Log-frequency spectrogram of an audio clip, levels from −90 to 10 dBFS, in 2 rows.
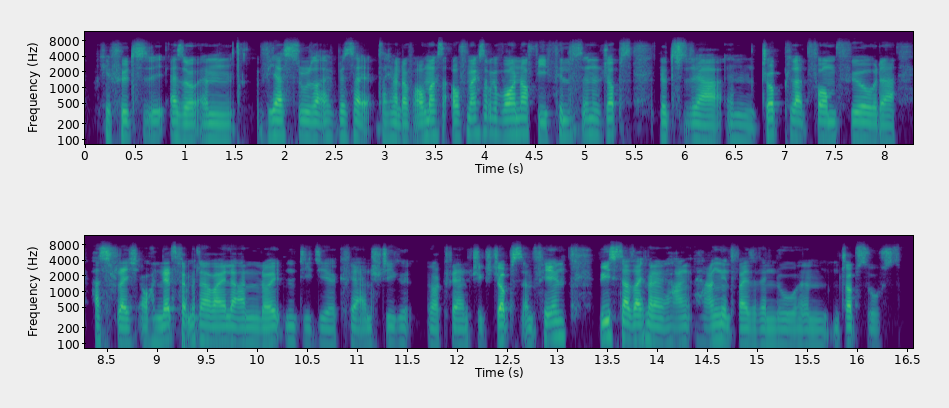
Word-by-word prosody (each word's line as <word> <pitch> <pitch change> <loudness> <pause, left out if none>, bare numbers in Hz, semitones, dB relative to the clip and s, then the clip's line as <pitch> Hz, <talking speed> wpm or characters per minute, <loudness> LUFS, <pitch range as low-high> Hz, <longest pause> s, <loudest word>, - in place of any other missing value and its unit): Wie - - -8
fühlst 115 -2 +1
du - - -5
di 115 - -5
also, 105 -2 +1
ähm, 100 0 -3 0.3
wie 115 +2 -3
hast 115 -1 +4
du 115 0 -3
da 110 0 +2
bist 115 +1 -3
du - - +3
ja, - - -1
sage - - -8
ich 105 - -9
mal, 105 - 0
drauf 100 0 -1
aufmerk 115 +2 +2
aufmerksam 125 +4 0
geworden 125 +1 +3
auf? 130 - +1
Wie 110 -1 +1
findest 115 +2 -6
du - - -6
deine 125 -1 -4
Jobs? 125 +3 -1 0.3
Nutzt - - +2
du - - -12
da 95 -1 +3
'n 100 -3 -12
Jobplattform 115 -2 +1
für 110 0 -2
oder 100 -3 -1 0.2
hast - - +5
du - - +3
vielleicht 100 0 +3
auch 100 -2 -5
'n 105 - -9
Netzwerk 115 +2 +4
mittlerweile 110 -1 +3
an 105 0 -3
Leuten, 110 +1 -1
die 105 -1 -7
dir 100 -1 -6
Quereinstiege 105 +1 -4 0.2
oder - - -3
Quereinstiegjobs 95 0 +2
empfehlen? 130 +6 +1 0.3
Wie - - +5
ist 135 - +7
da, 130 - +7
sage 120 0 +5
ich - - -9
mal, 115 - +4
deine 100 - -8
Heran 105 +1 -2
Herangehensweise, 100 -4 -2
wenn 95 0 -7
du, 95 0 -10
ähm, 95 0 -11
'n - - -17
Job 110 - +3
suchst? 95 -1 -4
105 Hz, 230 wpm, -26 LUFS, 100-115 Hz, 0.3 s, ist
